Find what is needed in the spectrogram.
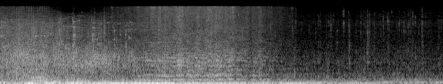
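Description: Designed film sound effect of a blast scattering glass shards: a dense buzzing rush over a deep rumble that fades away after about three seconds.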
